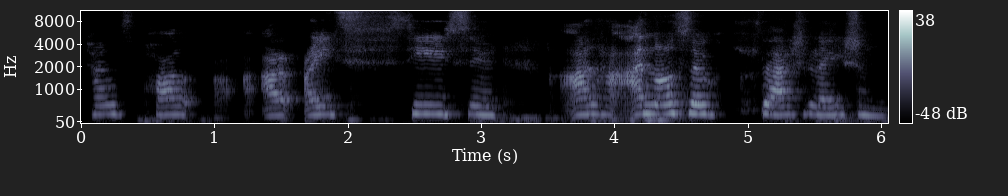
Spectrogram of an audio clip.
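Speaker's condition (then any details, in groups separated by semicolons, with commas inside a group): Down syndrome; extra copy of chromosome 21, present from birth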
